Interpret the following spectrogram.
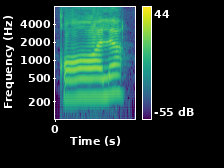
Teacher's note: یہاں ہم قا کو لمبا کریں ہیں، لام کو نہیں کریں کیونکہ لام کے آگے الف نہیں ہے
